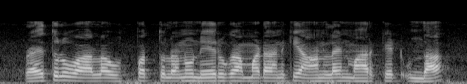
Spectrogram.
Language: Telugu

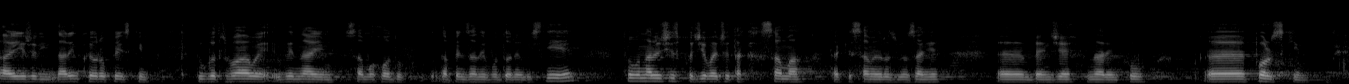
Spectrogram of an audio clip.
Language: Polish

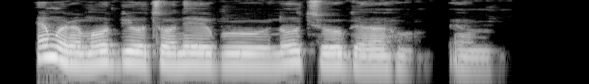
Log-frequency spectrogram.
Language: Igbo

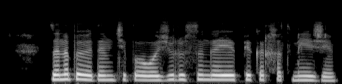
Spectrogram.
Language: Pashto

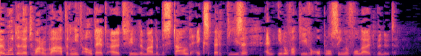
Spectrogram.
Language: Dutch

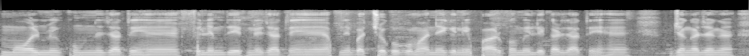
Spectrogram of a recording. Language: Urdu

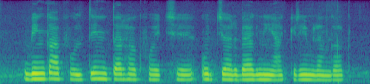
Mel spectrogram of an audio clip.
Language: Maithili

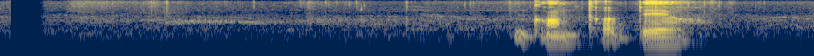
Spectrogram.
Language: Nepali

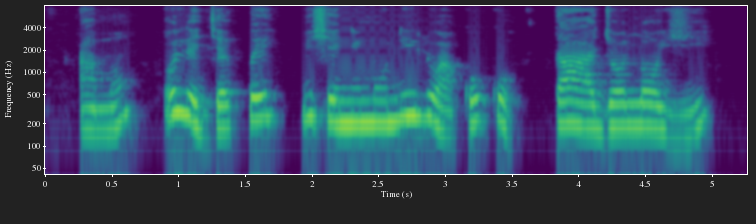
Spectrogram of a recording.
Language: Yoruba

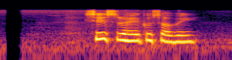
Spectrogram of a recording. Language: Nepali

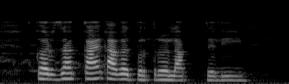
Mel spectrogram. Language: Marathi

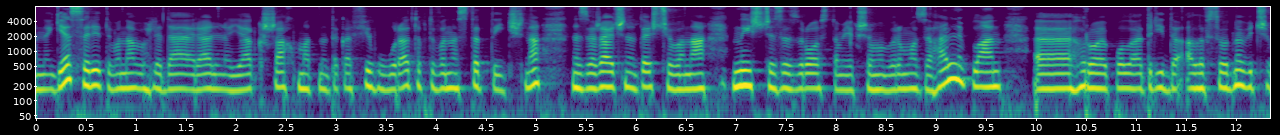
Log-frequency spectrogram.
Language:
Ukrainian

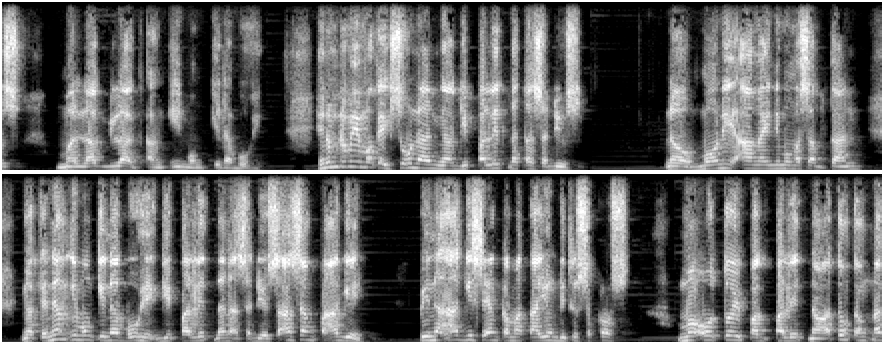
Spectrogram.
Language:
Filipino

